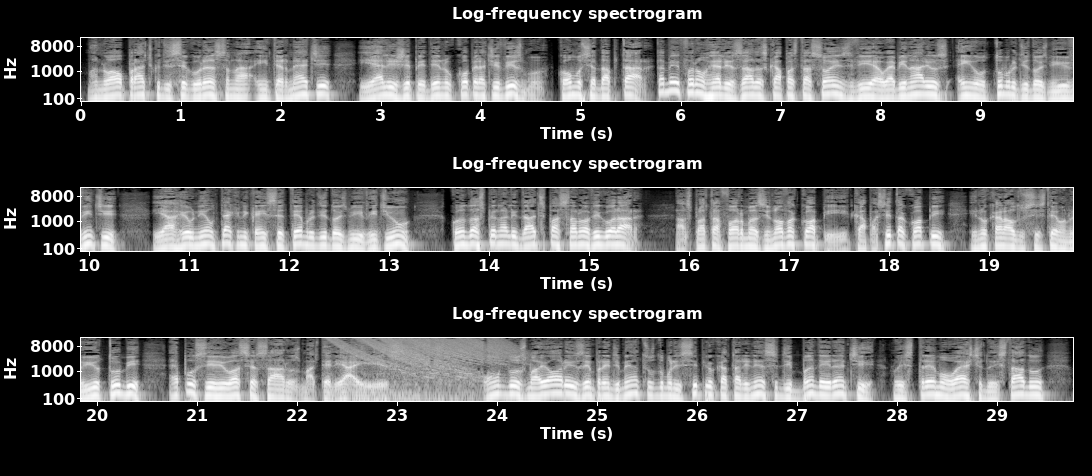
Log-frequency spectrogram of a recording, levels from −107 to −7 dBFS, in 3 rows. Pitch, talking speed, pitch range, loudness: 130 Hz, 140 wpm, 115-140 Hz, -15 LUFS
